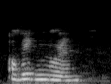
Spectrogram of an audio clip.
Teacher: But you can really hear the link here, of ignorance. And keep in mind that the F sounds like a V in this sentence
